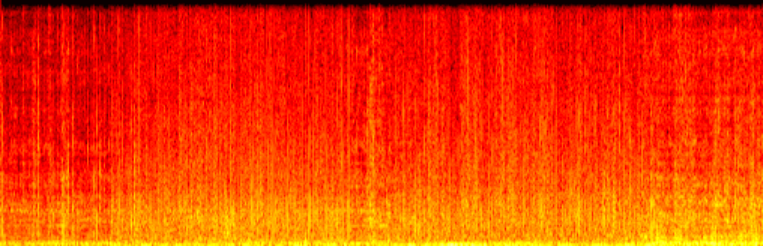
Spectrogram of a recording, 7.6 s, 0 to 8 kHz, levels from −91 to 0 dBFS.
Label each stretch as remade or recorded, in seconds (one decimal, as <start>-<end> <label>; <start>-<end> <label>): 0.0-1.1 remade; 1.1-3.5 recorded; 3.5-3.9 remade; 3.9-6.5 recorded; 6.5-7.6 remade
